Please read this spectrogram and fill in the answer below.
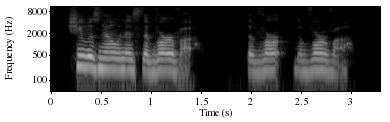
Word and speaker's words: Völva: She was known as the Völva. The Völ- the Völva. It's a hard word. It's spelled like vulva. It is not pronounced vulva.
